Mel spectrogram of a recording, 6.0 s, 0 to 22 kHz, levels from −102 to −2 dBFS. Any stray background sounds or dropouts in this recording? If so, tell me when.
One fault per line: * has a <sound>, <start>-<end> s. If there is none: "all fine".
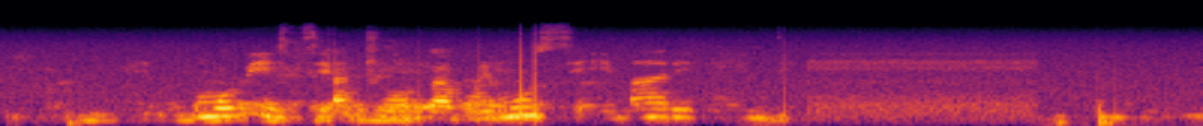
all fine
